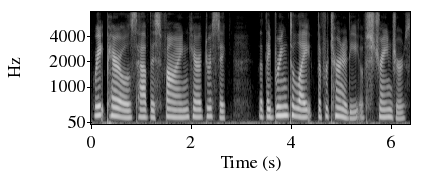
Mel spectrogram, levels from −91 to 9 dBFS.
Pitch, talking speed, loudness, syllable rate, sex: 200 Hz, 140 wpm, -18 LUFS, 4.3 syllables/s, female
